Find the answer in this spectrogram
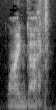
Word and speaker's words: Wyandotte: Well, we did this interview after his show in Wyandotte.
